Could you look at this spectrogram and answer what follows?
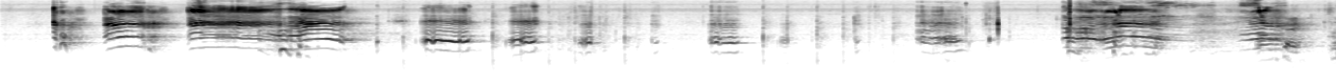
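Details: Infant girl crying, said to suffer bad gas pains and frequent hiccups and to throw up when laid down after feeds; loud, rising and falling wails in repeated bursts with short breaths between; infant cry.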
